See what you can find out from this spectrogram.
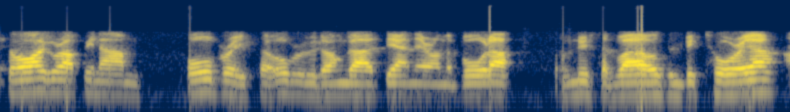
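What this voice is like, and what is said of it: Slight country twang. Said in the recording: “you got a bit of a country twang about you”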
